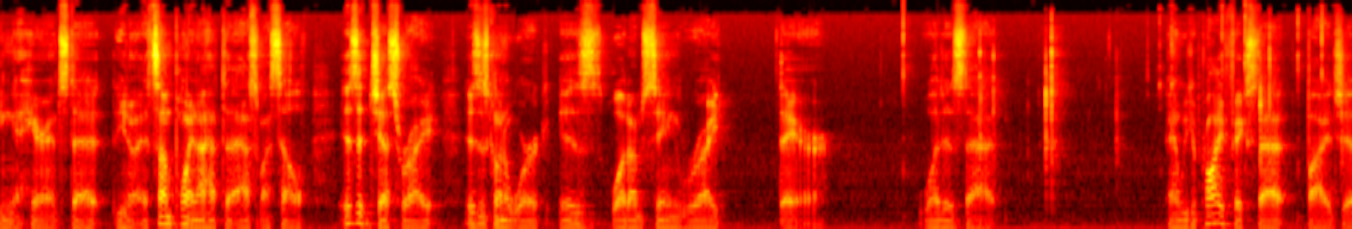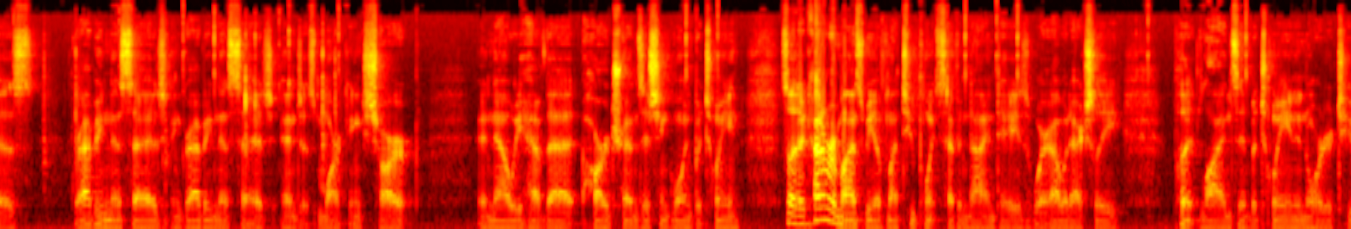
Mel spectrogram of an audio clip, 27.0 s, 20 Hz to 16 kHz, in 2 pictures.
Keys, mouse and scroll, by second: 10.5 3, 10.9 scroll up 1, 11.6 alt+click, 12.2 middle click, 12.6 2, 13.0 alt+middle click, 13.7 alt+click, 15.4 middle click, 16.0 q, 16.3 click, 16.9 middle click, 20.4 scroll down 2, 20.7 middle click, 22.2-22.6 scroll up 2, 22.6 middle click, 23.5 middle click, 25.3 middle click.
